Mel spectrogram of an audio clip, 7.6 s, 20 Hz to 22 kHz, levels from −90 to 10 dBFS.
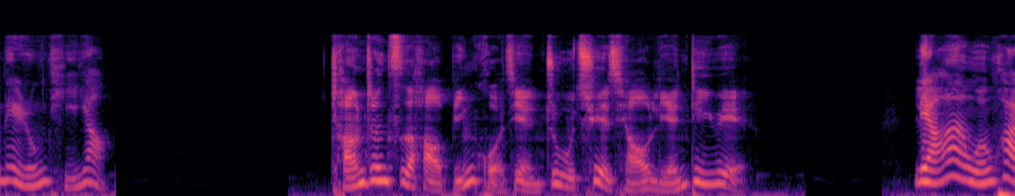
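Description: No technical faults occur anywhere in this speech, so there is nothing to describe in time order.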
